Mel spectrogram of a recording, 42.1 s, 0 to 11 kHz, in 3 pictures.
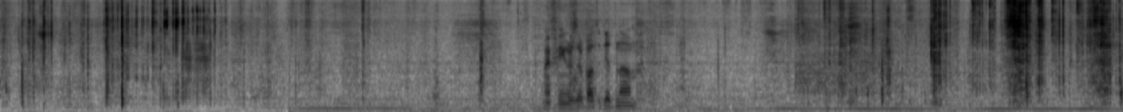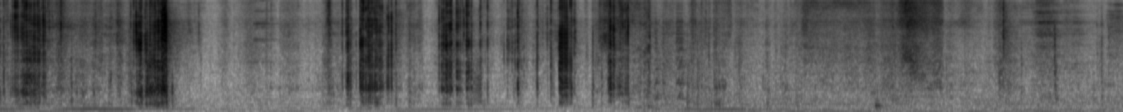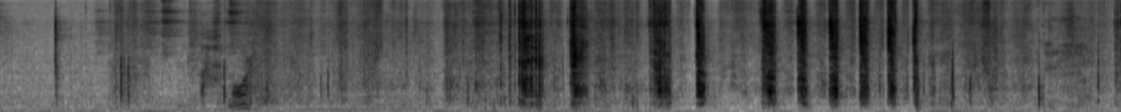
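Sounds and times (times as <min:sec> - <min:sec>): fabric ripping off a frame: 0:00.0 - 0:03.0, 0:09.7 - 0:16.4, 0:18.2 - 0:22.2, 0:33.4 - 0:40.8.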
